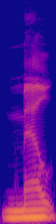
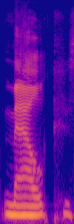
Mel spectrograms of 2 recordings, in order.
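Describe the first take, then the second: First: The vowel sounds like the 'e' in 'Mel'. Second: The vowel is a broader 'a' sound. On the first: This is how the speaker says it. The speaker calls it right. "It's Melk, like Melk Gibson" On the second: This is how some other people say it. The speaker calls it wrong. "It's not Malk. Some people say Malk, but that's not me"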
